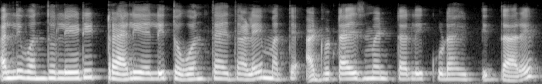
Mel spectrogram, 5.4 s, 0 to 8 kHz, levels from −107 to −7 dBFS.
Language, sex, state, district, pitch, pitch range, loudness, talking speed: Kannada, female, Karnataka, Bangalore, 205 Hz, 195-215 Hz, -17 LUFS, 120 wpm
